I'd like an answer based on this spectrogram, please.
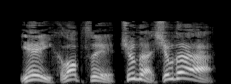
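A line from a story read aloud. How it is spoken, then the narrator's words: Shout. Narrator (Russian): кричал он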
